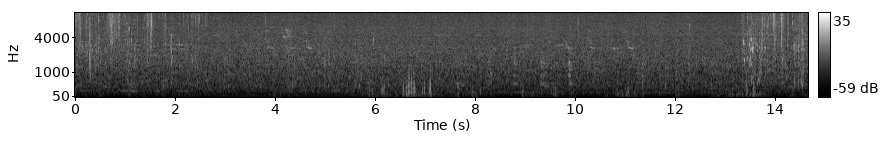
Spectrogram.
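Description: Water dripping and splashing as something soaked is dipped in a bucket and wrung out by hand, with small wet clicks and one louder splash or knock about halfway through.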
